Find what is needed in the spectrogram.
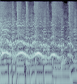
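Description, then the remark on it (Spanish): A loud turkey gobble: a rapid, rattling series of warbling notes repeated in quick succession over about a second and a half, with no talking. “¡Llegó el pavo!”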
